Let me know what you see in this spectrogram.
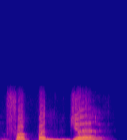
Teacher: dal ketemu dengan jim boleh idgham menjadi faqad ja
